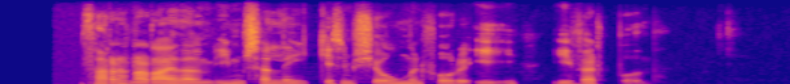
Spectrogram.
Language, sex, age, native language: Icelandic, male, 20-29, Icelandic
